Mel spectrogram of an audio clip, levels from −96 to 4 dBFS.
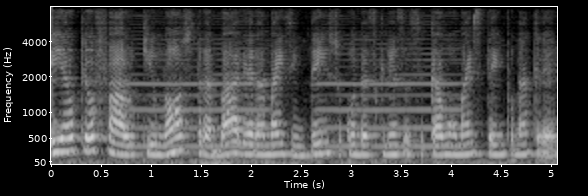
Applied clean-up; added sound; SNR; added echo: none; Bowed string instrument; 16 dB; reverberation time 0.3 s.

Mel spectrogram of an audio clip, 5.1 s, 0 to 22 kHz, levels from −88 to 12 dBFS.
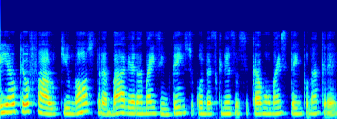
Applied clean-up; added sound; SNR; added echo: neural mask model DeepFilterNet 3.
